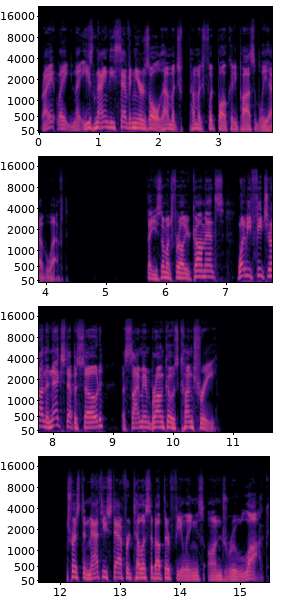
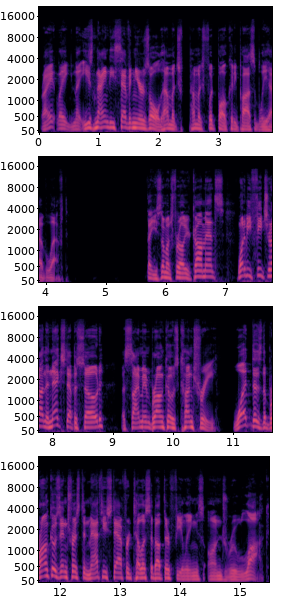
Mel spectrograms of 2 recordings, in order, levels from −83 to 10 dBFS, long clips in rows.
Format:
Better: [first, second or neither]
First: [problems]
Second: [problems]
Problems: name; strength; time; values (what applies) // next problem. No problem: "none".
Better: second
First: audio cutting out; at 11 s for 1 s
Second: none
